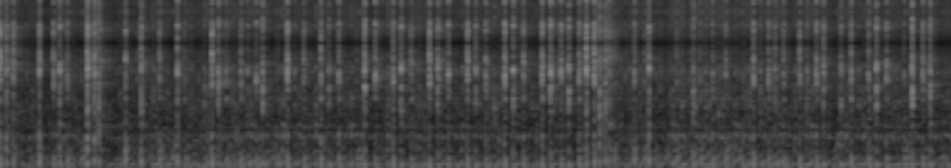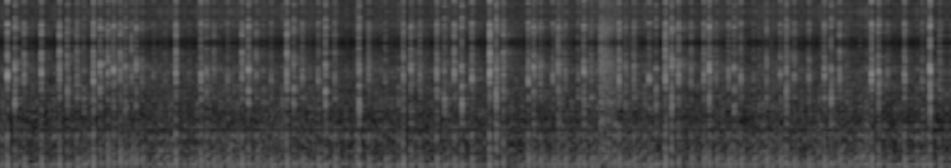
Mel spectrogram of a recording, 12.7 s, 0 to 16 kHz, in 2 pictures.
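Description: Harley-Davidson Sportster 883 Iron's air-cooled V-twin running steadily at idle, heard close to its exhaust with a fast, even pulsing beat.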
